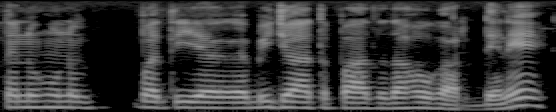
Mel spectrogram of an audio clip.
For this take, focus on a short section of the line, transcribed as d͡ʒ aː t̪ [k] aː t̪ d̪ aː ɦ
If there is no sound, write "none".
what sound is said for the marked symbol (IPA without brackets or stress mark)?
p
